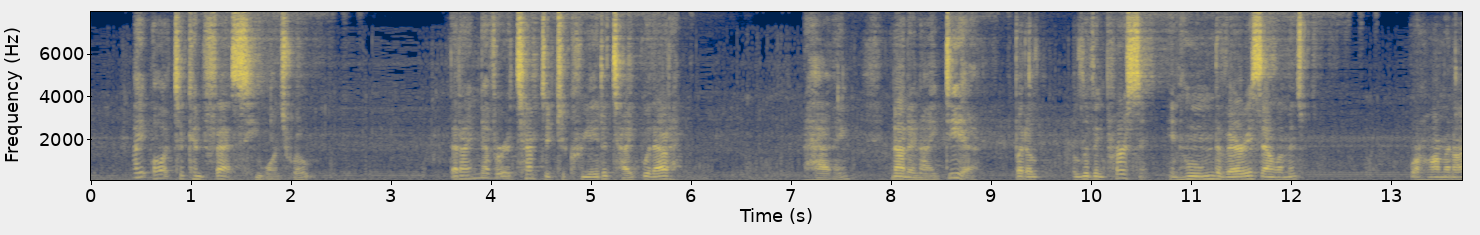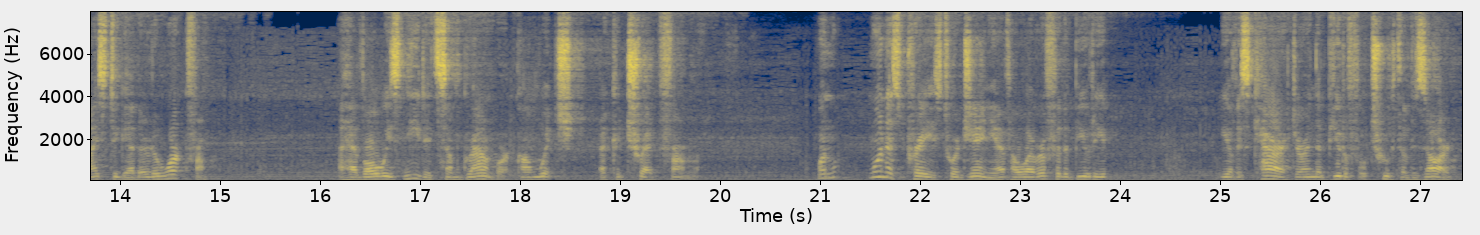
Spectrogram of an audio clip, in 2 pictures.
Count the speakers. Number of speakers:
1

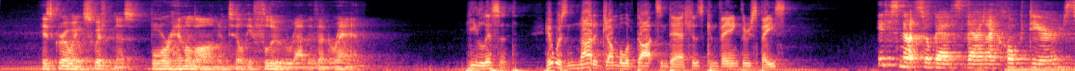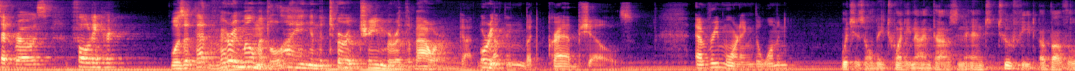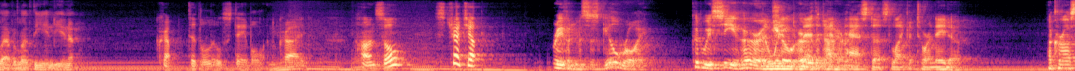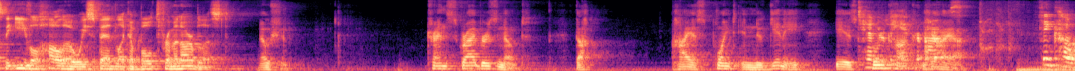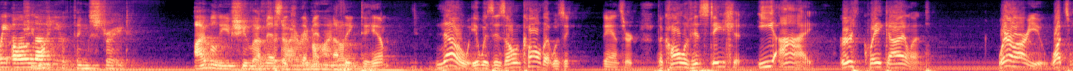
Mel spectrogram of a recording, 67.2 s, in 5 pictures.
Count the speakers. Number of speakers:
6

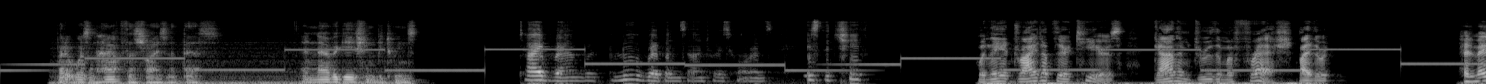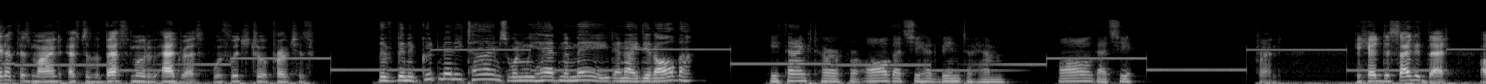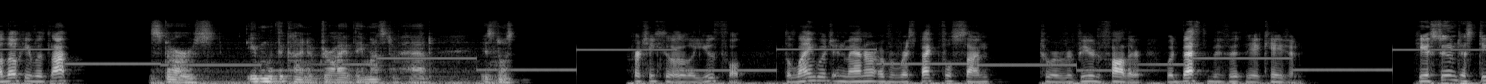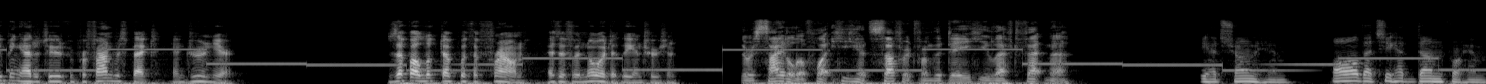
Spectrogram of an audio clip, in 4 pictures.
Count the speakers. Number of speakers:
6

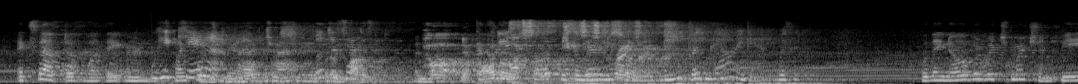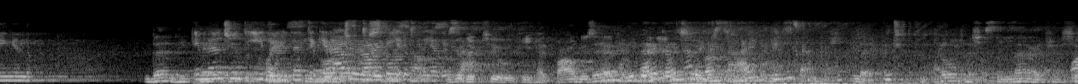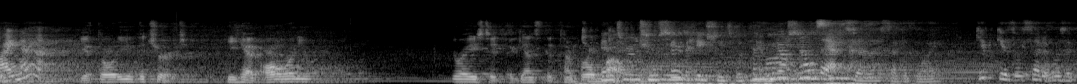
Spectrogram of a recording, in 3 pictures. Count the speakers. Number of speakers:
7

